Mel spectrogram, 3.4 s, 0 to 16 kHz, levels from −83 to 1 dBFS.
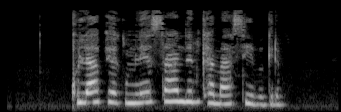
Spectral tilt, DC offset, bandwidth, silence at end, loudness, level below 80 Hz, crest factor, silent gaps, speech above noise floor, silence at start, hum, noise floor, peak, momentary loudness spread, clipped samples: -2 dB/octave; under 0.1%; 11.5 kHz; 0.55 s; -24 LUFS; -80 dBFS; 18 dB; none; 37 dB; 0.75 s; none; -60 dBFS; -8 dBFS; 11 LU; under 0.1%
